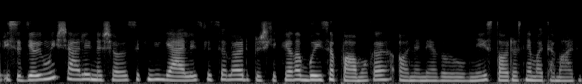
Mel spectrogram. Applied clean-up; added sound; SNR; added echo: neural mask model DeepFilterNet 3.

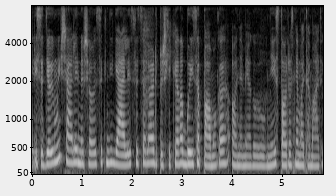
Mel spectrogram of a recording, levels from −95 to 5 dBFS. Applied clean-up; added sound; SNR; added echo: none; none; none; none.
